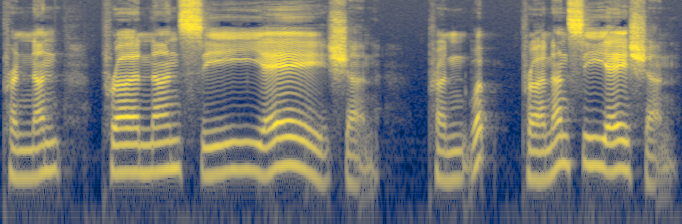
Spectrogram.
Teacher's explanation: you should hear it on that fourth syllable because it's the second to last syllable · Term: stress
